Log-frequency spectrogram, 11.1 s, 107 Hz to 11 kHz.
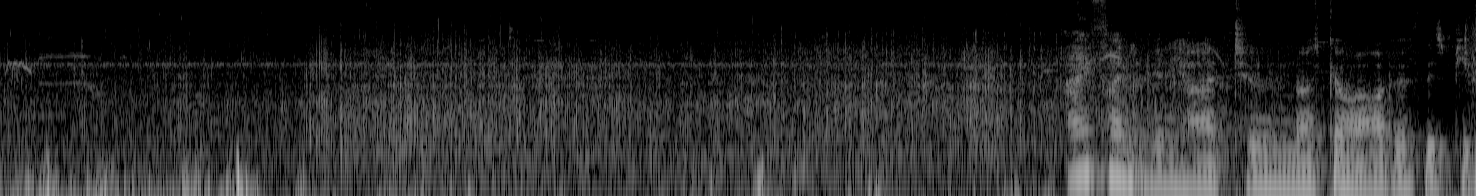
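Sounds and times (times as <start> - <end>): water dripping and trickling: 0.0 - 11.0.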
